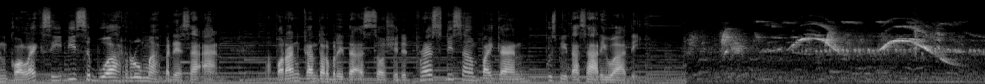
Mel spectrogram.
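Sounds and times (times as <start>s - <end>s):
speech: 0.0s - 7.5s
Bali myna calls: 6.9s - 9.8s.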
